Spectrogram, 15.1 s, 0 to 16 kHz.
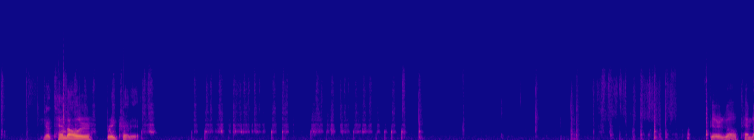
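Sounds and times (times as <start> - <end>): pen scratching on paper: 2.8 - 3.2, 3.8 - 8.2, 11.9 - 13.5.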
